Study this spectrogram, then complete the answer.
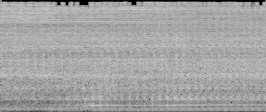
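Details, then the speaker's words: Same engine after priming the fuel pump and restarting, still misfiring, with knocking suspected from a lifter: uneven idle beat with stumbles and a light knock on top. Engine misfire at idle, cause not pinned down. "Son of a bitch! That thing's still misfiring. For sure."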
